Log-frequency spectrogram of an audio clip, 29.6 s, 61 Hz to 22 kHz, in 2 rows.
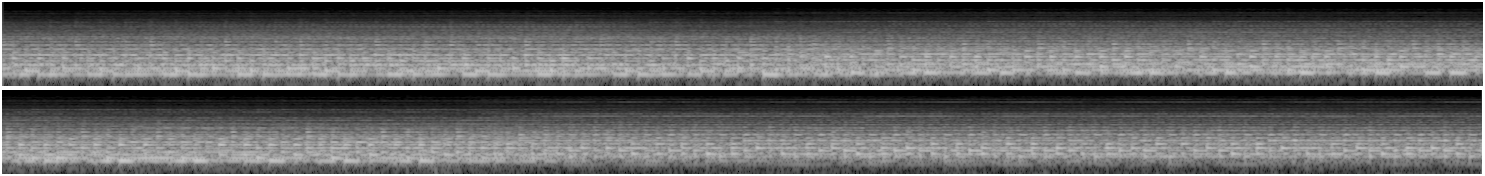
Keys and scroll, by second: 3.2 Return, 6.4-7.1 typing, 18.3-19.1 typing.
